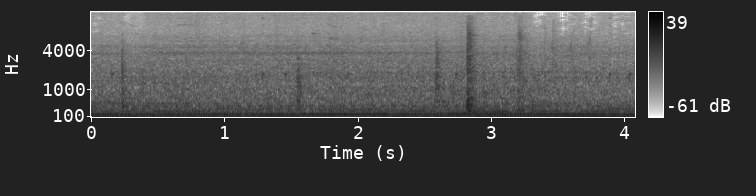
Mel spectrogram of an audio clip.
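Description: Boat's inboard engine running steadily, heard from inside the wheelhouse, with a few sharp knocks a little after halfway through.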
